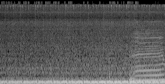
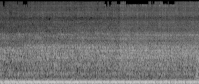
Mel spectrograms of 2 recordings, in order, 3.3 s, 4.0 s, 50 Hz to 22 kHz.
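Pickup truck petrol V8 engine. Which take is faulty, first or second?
second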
